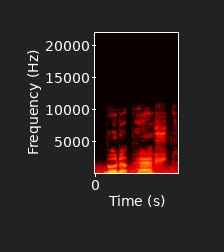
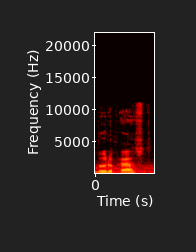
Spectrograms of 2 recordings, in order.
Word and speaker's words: Budapest: complimented me saying that i pronounced buddha pesht the way it should be pronounced instead of budapest now there's the skyline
